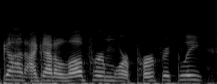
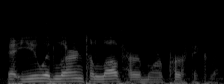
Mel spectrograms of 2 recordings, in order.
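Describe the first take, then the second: First: Higher-pitched, put-upon complaint to God; mock protest. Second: Quiet, measured instruction from God; the Lord speaking. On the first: Husband balking at God's command to love, mock protest. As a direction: question the demand in a raised pitch. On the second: Retold or imitated. God telling a husband about his marriage, quiet and measured. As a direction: say it softly and evenly, as the Lord. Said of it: "I heard the Lord say to me".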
